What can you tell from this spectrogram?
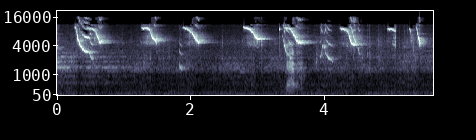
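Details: A smooth-coated otter newborn, hungry and asking for milk, squeals in a steady series: about nine piercing, downward-sweeping squeaks, roughly one each half second to second, one louder with a harsher, raspy tail.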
